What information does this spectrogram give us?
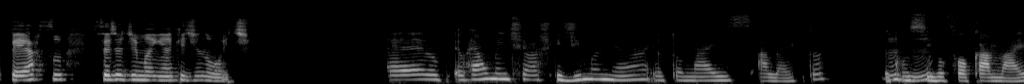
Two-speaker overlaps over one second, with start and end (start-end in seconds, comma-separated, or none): none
